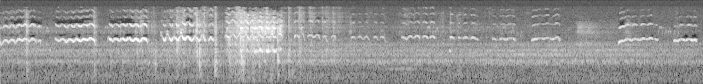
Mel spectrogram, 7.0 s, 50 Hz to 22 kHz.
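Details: Young common kestrel returning to the nest for a snack on 24 June 2021 at 10:56, from a nest stream; series of short, ringing, slightly rasping notes repeated about twice a second, with a brief burst of scraping and fluttering midway.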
